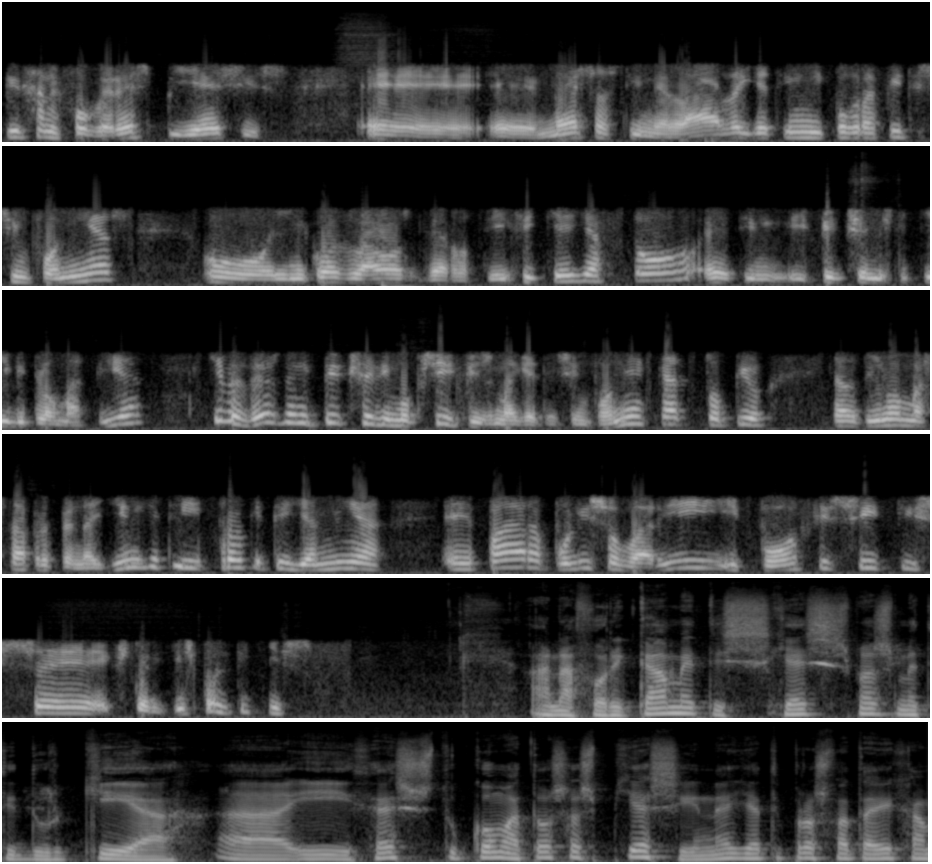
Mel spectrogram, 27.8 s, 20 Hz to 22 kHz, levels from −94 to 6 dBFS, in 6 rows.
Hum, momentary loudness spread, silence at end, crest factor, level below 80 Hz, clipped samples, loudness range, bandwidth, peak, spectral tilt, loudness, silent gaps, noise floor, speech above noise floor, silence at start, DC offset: none; 10 LU; 0 s; 16 dB; -62 dBFS; under 0.1%; 7 LU; 13.5 kHz; -14 dBFS; -6 dB/octave; -29 LUFS; none; -63 dBFS; 34 dB; 0 s; under 0.1%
